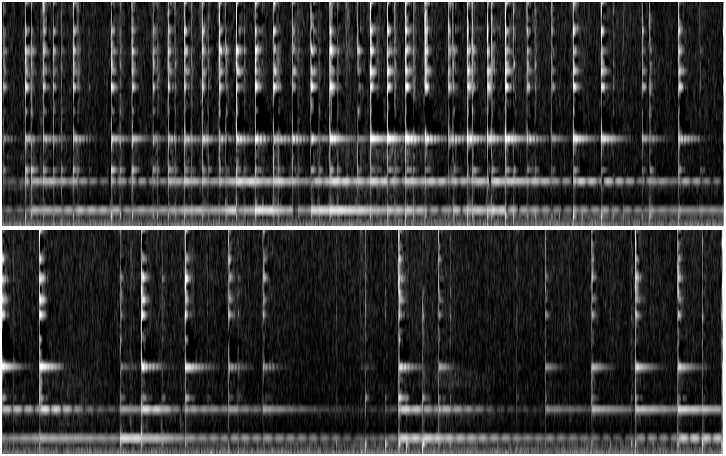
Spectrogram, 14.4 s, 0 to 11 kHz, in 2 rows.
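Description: A glass object is tapped in quick, irregular succession, each tap giving a bright, ringing clink. Clear glassy tones near 850 Hz and 2.3 kHz, plus a high ring, sustain between taps over a steady low hum.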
